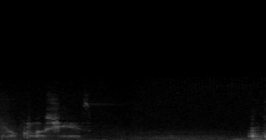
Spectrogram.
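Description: A man whispering for about the first second, with faint background music underneath. Then a quiet lull with only low hiss, and his voice starts again near the end.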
